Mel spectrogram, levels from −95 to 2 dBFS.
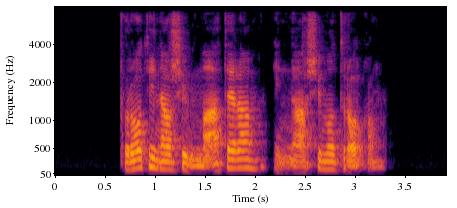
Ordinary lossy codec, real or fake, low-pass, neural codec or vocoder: AAC, 48 kbps; fake; 7.2 kHz; vocoder, 44.1 kHz, 80 mel bands, Vocos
